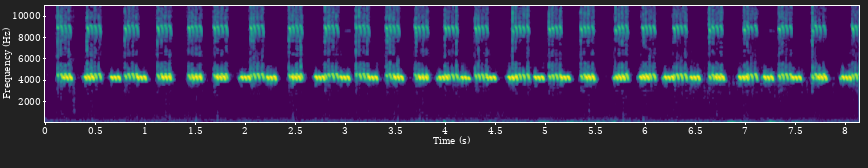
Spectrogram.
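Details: Cricket producing a regular series of shrill, ringing chirps roughly four per second, bright and steady over a faint low rumble.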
